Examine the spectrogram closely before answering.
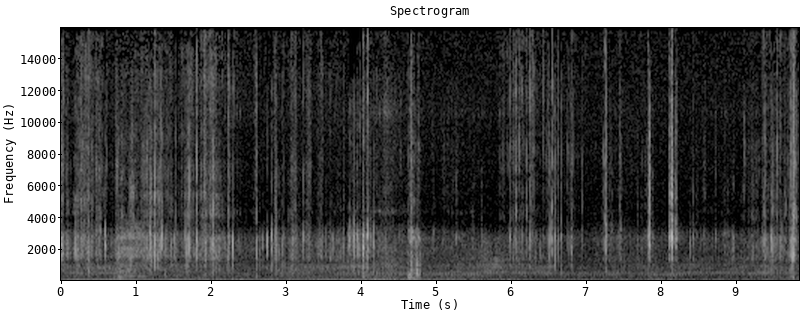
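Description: Black plastic bag crinkling and crackling in irregular bursts as it is handled and turned in the hands.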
